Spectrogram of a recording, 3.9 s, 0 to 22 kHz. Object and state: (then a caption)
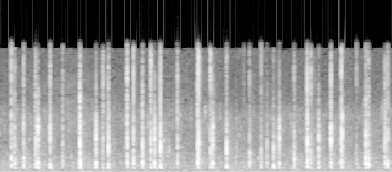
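Plastic toy drum head. Fingernails scratch and tap near the lower edge of the printed plastic head of a small hollow toy drum. About 25 quick, dry, bright clicks and scratches come in an irregular patter, each dying away almost at once, over a faint low hum.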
